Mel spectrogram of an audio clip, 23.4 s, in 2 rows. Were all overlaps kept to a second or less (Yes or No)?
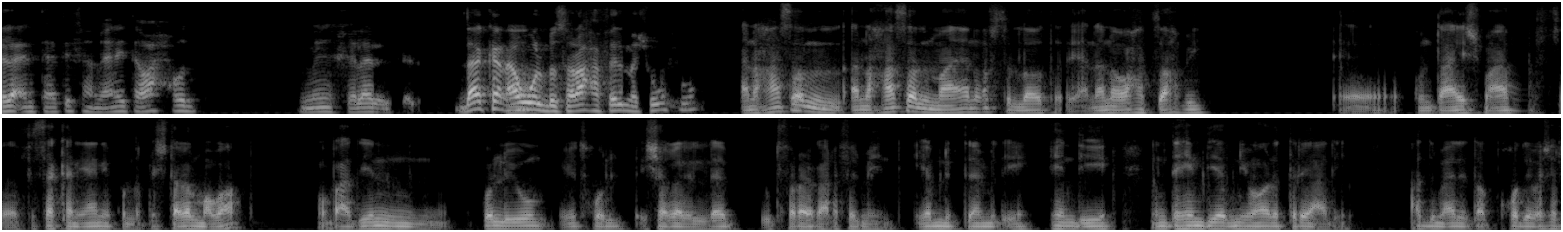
Yes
